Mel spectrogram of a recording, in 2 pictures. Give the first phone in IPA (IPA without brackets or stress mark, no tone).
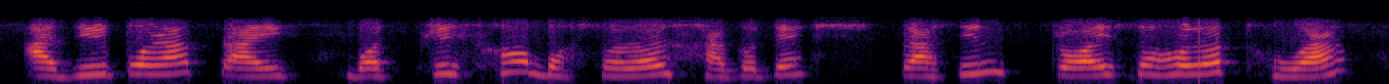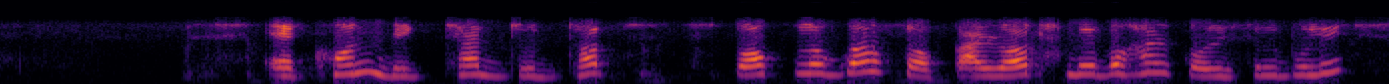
a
